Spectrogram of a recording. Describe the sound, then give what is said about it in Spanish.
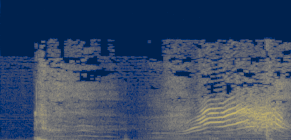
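A cat named Winia meows twice, first a short cry and then a longer, rising, drawn-out yowl with strong harmonics, heard on its own without any talking. “con su gato Winia”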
